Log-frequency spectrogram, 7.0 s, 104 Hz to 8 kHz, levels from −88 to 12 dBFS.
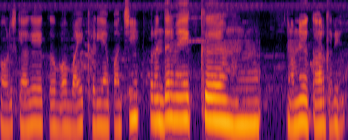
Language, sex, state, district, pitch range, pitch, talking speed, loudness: Hindi, male, Bihar, Purnia, 160-190 Hz, 170 Hz, 170 wpm, -16 LUFS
